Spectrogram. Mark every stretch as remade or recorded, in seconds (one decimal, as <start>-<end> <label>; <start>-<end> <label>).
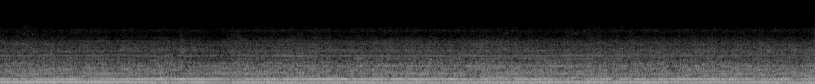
0.0-1.7 recorded; 1.7-2.3 remade; 2.3-8.2 recorded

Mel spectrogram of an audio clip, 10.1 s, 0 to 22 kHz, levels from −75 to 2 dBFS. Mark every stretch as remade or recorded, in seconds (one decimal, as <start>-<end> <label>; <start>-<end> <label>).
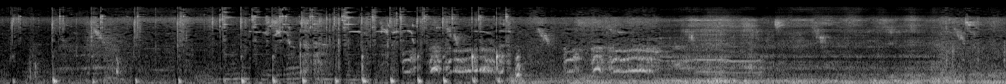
0.0-6.6 recorded; 6.6-9.4 remade; 9.4-10.1 recorded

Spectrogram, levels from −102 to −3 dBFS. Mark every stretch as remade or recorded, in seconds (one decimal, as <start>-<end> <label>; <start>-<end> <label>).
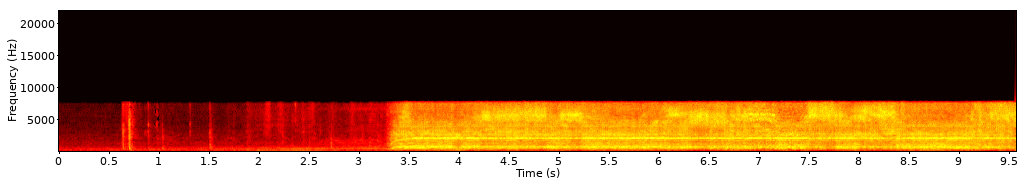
0.0-6.9 remade; 6.9-7.5 recorded; 7.5-9.6 remade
